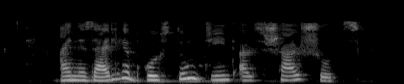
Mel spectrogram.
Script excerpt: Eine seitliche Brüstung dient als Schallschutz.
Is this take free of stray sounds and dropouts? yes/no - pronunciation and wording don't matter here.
yes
